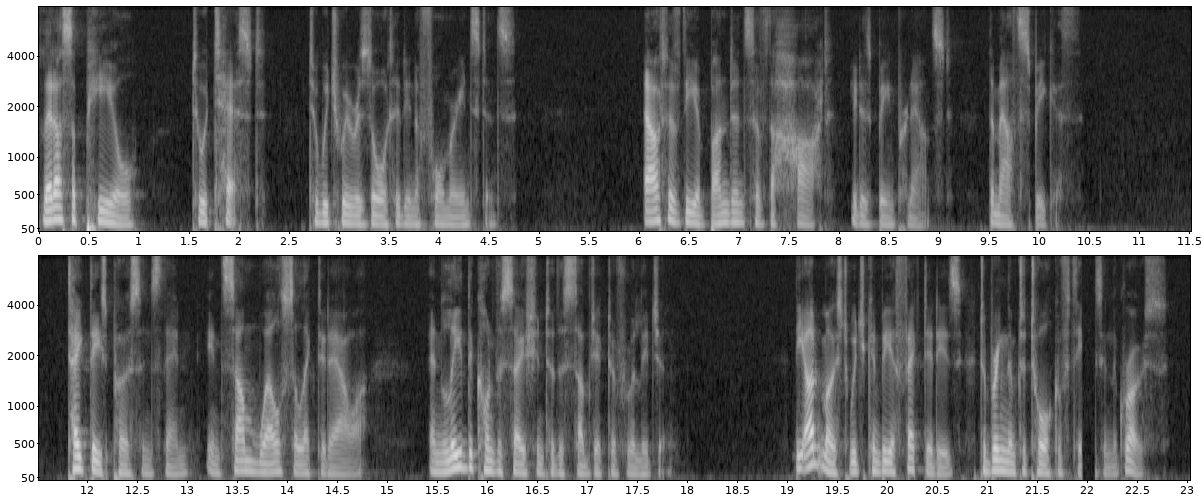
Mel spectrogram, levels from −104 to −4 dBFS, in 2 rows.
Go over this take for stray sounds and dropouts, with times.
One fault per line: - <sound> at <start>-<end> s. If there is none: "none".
- dropout at 21.9-22.1 s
